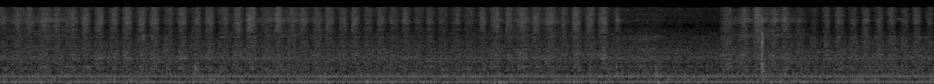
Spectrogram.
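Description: Fingers rub and press masking tape down with a soft scratching.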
